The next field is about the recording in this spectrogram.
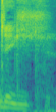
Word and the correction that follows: Genk: Genk yep. Eh, uttalet eh, reserverar jag mig för.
